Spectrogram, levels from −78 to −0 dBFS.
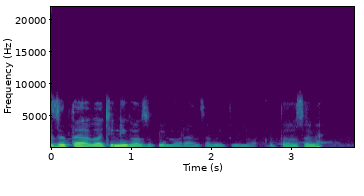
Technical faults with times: none

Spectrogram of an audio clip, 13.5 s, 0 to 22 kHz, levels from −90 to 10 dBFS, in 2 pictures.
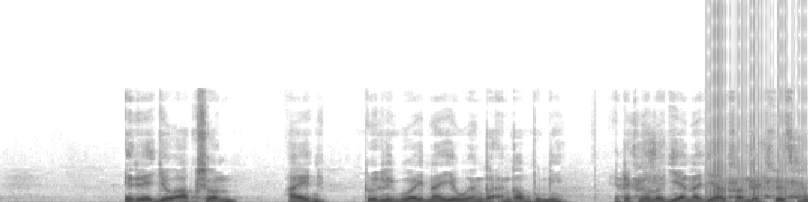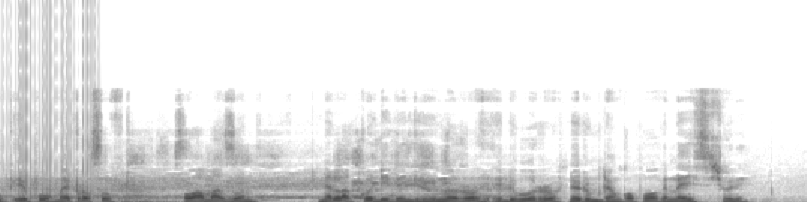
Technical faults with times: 0.00-13.46 HE-AAC compression
5.86-7.57 buffer tearing

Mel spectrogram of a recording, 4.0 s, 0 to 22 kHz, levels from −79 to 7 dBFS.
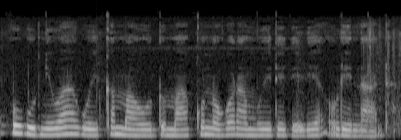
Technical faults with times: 0.96-3.98 clock drift buffer slips

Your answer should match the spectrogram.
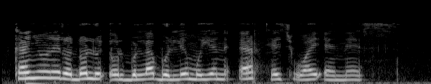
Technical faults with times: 0.00-4.31 MP3 compression

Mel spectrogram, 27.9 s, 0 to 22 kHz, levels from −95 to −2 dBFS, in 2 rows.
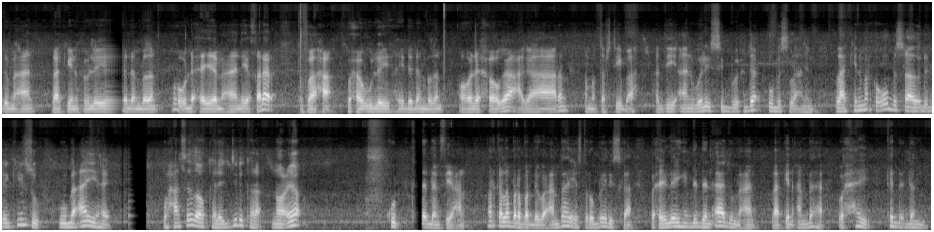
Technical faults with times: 1.55-1.81 long network dropout
15.73-15.85 short concealed packet loss
15.85-16.12 long network dropout
20.12-20.29 burst of packet loss

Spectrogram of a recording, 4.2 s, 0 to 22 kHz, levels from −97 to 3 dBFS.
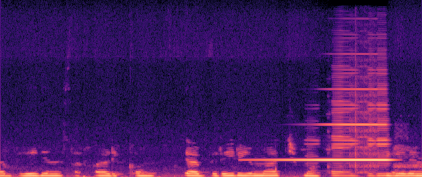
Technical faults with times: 2.38-4.03 loudspeaker feedback squeal

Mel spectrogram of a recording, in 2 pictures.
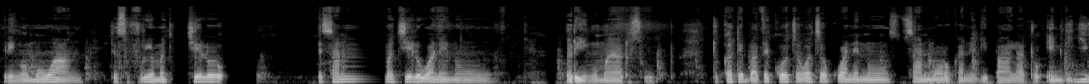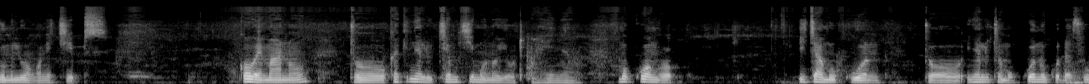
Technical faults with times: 1.71-1.90 call audio freeze
2.10-2.19 short stall from a late packet
2.21-2.59 call audio freeze
3.49-3.87 call audio freeze
5.44-5.57 call audio freeze
8.57-11.09 jitter buffer speed-up
15.39-21.74 jitter buffer speed-up

